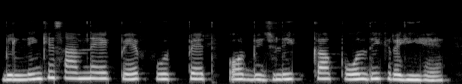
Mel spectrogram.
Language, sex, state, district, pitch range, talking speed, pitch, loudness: Hindi, female, Arunachal Pradesh, Lower Dibang Valley, 225-260 Hz, 140 wpm, 245 Hz, -15 LUFS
